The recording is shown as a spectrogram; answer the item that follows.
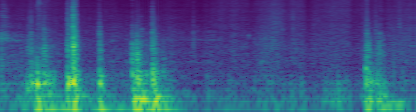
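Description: Rear bench seat cushion and seat lid of a small travel trailer being lifted: a few thumps and knocks in the first second and a half, then another knock near the end.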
